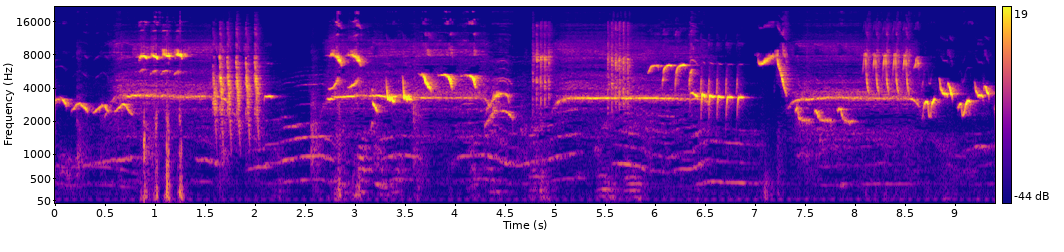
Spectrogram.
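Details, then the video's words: Loud, busy song from a brown-chested jungle flycatcher: sharp rattling bursts, wavering whistles and quick upslurred chirps following one another almost without pause. "kicau burung sikatan rimba dada coklat"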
